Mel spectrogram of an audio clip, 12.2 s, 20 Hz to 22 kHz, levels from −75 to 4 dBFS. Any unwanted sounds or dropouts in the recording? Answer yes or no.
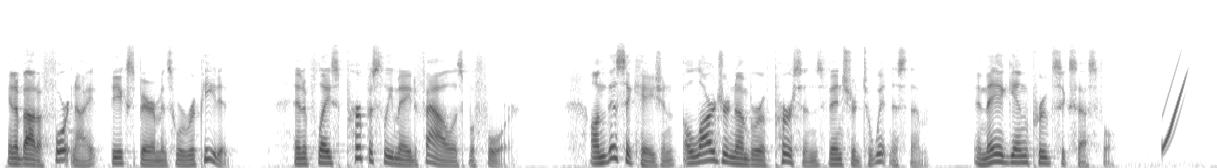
yes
